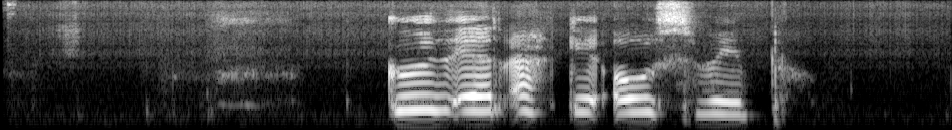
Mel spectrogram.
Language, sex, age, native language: Icelandic, male, 6, German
